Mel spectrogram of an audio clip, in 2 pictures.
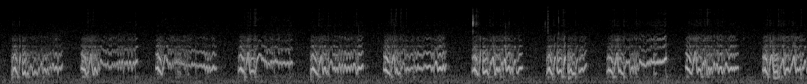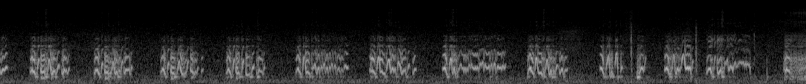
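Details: Pet guinea pig, adopted at one and a half years old, calling affectionately for attention: a long run of squealing wheeks, each about half a second, repeated more than once a second with brief gaps, in a quiet room.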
